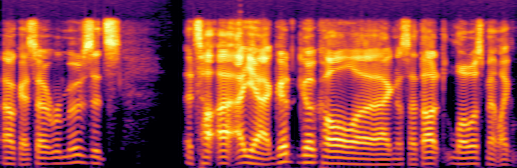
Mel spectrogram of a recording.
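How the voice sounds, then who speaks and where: A man's voice: lowish voice, fairly even intonation, moderate pace, a bit bright, smooth, dry recording, muffled recording. A man working as game master, narrating a tabletop roleplaying game casually and profanely, thinking aloud as he works through the rules.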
